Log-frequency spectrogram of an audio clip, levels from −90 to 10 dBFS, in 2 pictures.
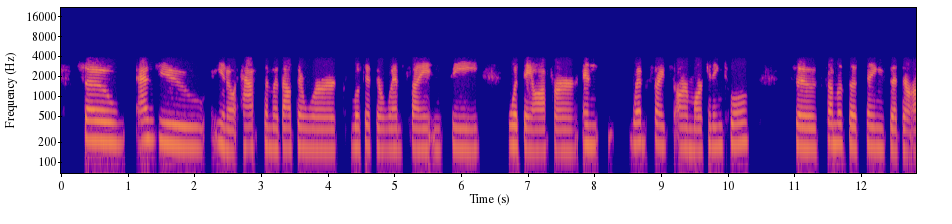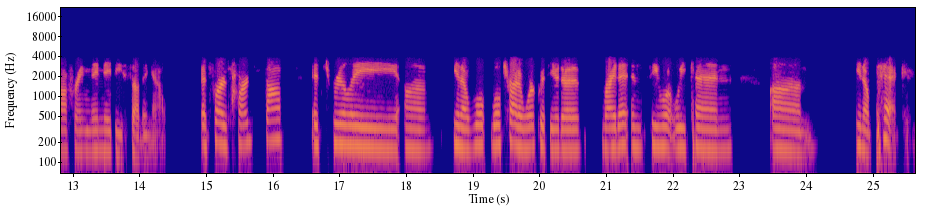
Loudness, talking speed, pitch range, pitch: -23 LUFS, 155 wpm, 160-190 Hz, 175 Hz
